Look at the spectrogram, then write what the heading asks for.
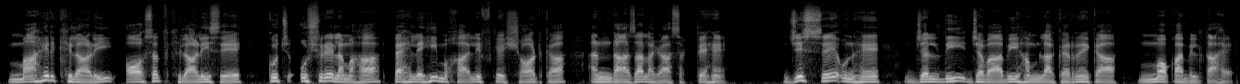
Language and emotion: Urdu, neutral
